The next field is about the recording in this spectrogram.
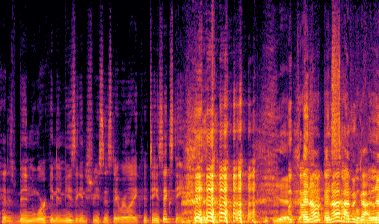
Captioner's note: laughs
